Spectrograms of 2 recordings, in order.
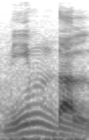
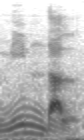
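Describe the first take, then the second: Both takes have the same delivery.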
